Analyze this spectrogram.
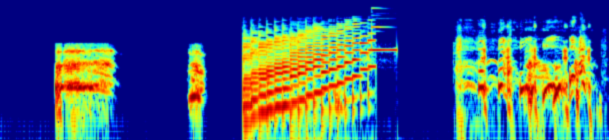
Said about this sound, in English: Okay, so he's going in dry to the competition here. Let's hear how loud you can burp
